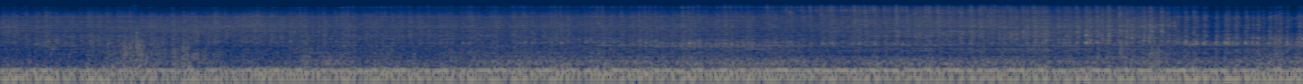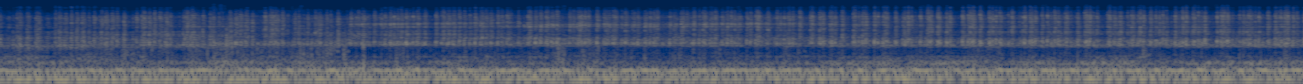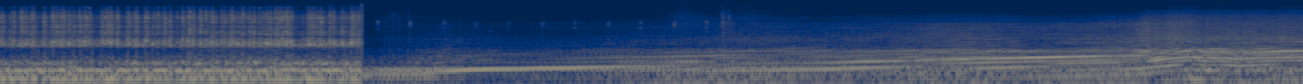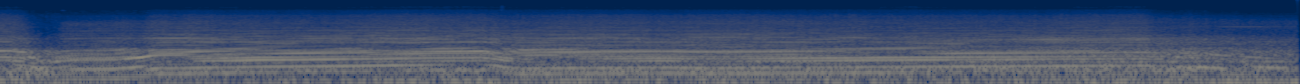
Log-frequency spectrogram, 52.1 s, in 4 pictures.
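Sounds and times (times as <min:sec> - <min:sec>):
car engine idling: 0:00.0 - 0:33.9
car engine accelerating through gears: 0:00.0 - 0:52.0.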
